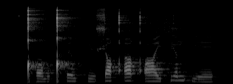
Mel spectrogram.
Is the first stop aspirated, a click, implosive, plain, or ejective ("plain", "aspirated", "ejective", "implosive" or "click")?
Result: click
